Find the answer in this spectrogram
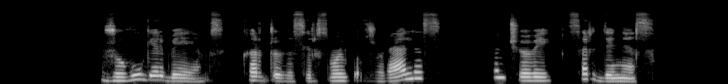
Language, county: Lithuanian, Klaipėda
